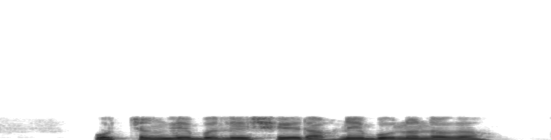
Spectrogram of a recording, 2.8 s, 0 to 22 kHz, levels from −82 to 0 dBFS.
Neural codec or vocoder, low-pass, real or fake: none; 3.6 kHz; real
